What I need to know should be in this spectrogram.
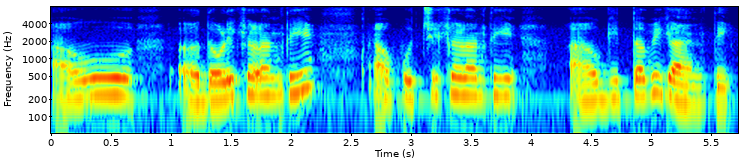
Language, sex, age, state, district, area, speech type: Odia, female, 18-30, Odisha, Cuttack, urban, spontaneous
